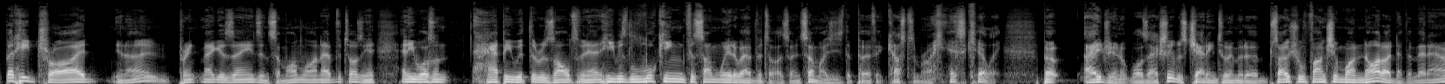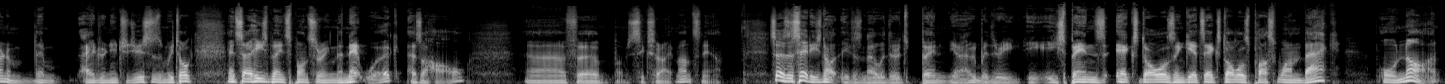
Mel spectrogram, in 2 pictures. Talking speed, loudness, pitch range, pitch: 230 wpm, -17 LUFS, 90-120 Hz, 105 Hz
